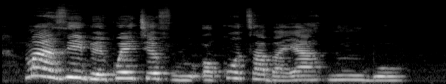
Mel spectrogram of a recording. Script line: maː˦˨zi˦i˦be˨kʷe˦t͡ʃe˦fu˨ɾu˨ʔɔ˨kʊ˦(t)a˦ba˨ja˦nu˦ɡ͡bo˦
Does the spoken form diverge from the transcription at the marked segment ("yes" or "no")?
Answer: no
